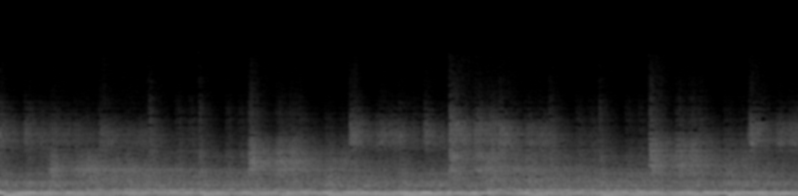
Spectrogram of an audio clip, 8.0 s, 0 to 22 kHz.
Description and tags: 120 Bold plucks in fume
a processed rhythm loop accident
